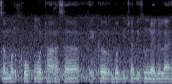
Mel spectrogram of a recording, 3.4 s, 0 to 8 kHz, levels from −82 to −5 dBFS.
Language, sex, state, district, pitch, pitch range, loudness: Marathi, male, Maharashtra, Nagpur, 110 Hz, 105-110 Hz, -30 LUFS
